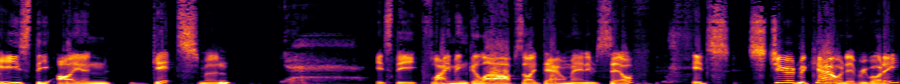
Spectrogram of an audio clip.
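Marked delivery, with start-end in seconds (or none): 4.7-11.3 convincing, well-done put-on Australian accent. Podcast host introducing a guest, in a put-on australian accent. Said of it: "I was very surprised how good that Australian accent was".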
